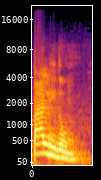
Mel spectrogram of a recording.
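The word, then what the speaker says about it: pallidum: Se escribe payidum con doble l. Treponema pálidum que causa la sífilis.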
